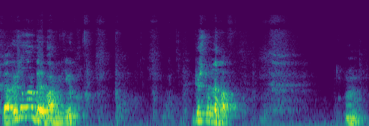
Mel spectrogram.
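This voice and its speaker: A young man hosting a casual food challenge, talking haltingly with gasps and groans as his mouth burns from spicy food. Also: sits high, sing-song, darkish tone, slight background noise. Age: young adult. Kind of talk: casual on-camera chat. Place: small indoor room, seated at table. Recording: echoey room, distant microphone.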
